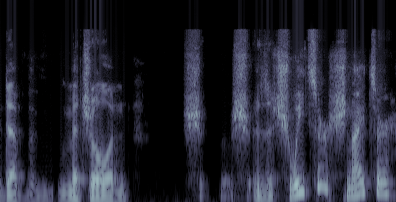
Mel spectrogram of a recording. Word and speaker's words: Schweitzer: Yeah, if anyone goes down there with a ton of offensive line depth, Mitchell and is it Schweitzer? Schneitzer? How do you say it? Schweitzer.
